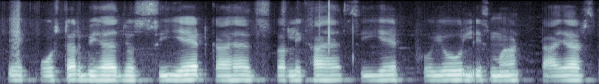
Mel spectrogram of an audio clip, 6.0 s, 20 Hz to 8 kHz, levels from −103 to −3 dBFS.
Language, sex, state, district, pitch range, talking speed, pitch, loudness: Hindi, male, Jharkhand, Deoghar, 120-125 Hz, 160 wpm, 120 Hz, -19 LUFS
